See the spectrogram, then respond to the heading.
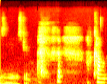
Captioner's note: chuckles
